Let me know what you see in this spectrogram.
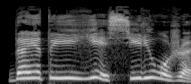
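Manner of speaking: desperate, high exclamation. Two friends answer his surprised question together, exclaiming in despair. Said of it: "с отчаянием воскликнули".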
